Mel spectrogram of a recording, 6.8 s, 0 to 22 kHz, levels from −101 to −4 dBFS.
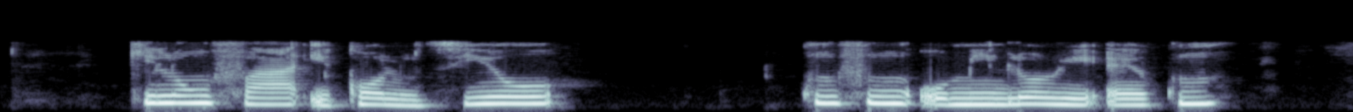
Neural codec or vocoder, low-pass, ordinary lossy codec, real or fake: none; 5.4 kHz; none; real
